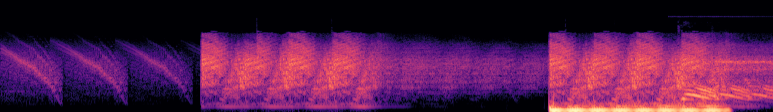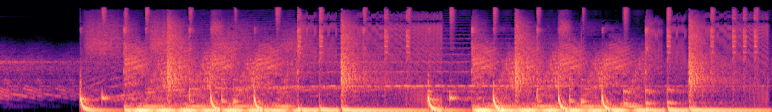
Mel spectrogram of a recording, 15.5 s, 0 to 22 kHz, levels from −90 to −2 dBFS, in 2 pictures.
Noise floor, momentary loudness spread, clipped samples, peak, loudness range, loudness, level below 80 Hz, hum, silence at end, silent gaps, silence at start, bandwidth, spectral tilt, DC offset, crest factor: -49 dBFS; 13 LU; under 0.1%; 0 dBFS; 9 LU; -16 LUFS; -14 dBFS; none; 0 s; none; 2 s; 17.5 kHz; -4 dB/octave; under 0.1%; 14 dB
